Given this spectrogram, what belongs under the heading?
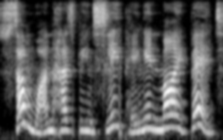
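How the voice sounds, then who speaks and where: A woman speaks very slowly in a high-pitched, growling, put-on character voice. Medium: read story.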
